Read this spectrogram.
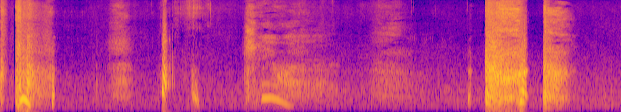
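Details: Adult outdoors in a sunny, breezy park, possibly still sneezing from a cold, suspects mild tree pollen allergy (grass pollen worse): several sharp explosive sneezes in quick succession, some with a brief intake before; sneezing fit.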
